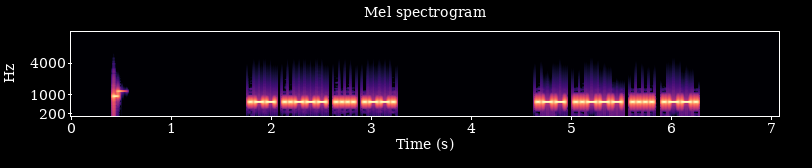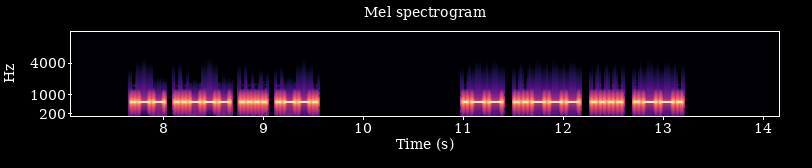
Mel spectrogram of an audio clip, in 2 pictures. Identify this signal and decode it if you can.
Morse code, heard as a keyed tone, about 35 wpm, 700 Hz. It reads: W2HP W2HP W2HP W2HP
